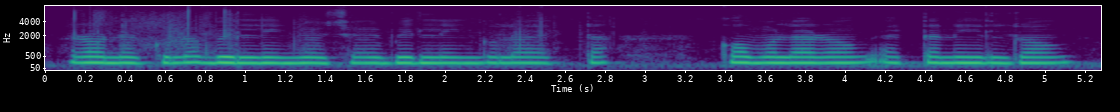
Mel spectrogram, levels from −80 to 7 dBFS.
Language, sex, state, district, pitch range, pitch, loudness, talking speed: Bengali, female, West Bengal, Kolkata, 230-235 Hz, 230 Hz, -25 LUFS, 135 wpm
